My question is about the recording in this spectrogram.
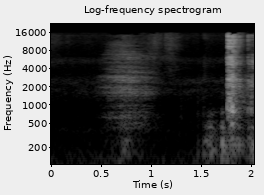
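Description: A man sneezing: a breathy intake about half a second in, then one sharp, loud sneeze near the end.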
